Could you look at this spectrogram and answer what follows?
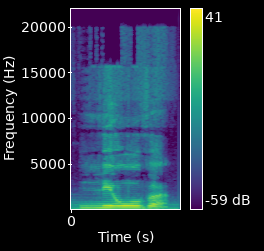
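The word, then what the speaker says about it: Löwe: We have a word called dare leover. Dare leover. And O is with umlauts. Dare leover. So L umlauts O W E.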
